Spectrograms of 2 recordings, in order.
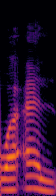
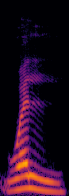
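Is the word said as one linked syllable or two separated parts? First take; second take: separated; linked. First: It is said as two separated parts. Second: It is said as one linked syllable. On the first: The speaker calls it wrong. "bukan wa al" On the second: The speaker calls it right. "wal bukan wa al wal"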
